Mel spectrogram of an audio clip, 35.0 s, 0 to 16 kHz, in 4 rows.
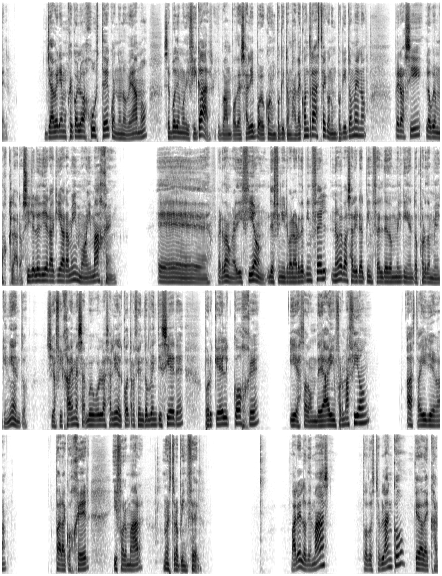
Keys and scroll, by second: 7.6 super+-, 29.9-30.8 typing, 31.4 Return.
